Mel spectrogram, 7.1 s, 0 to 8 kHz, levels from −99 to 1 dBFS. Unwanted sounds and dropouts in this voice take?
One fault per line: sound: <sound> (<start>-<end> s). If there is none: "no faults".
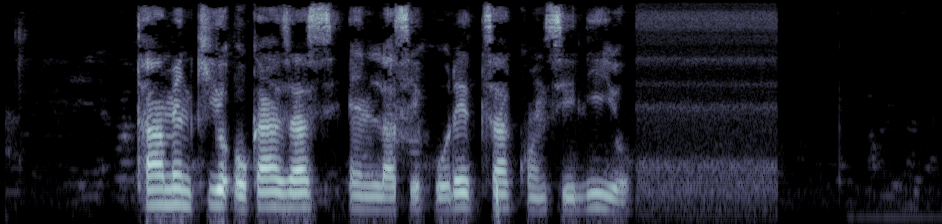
no faults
